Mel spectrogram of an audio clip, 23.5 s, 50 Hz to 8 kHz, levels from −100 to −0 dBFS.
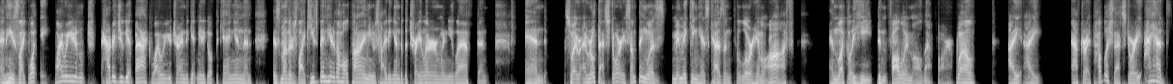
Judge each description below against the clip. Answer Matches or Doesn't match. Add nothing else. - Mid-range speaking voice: Doesn't match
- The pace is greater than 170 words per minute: Matches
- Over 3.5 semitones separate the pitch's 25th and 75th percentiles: Doesn't match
